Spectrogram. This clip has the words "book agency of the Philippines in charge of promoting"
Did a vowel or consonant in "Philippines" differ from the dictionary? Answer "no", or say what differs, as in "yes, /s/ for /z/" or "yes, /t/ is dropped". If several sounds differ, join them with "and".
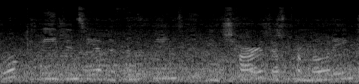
no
